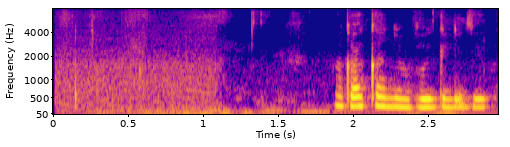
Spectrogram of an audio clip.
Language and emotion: Russian, neutral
